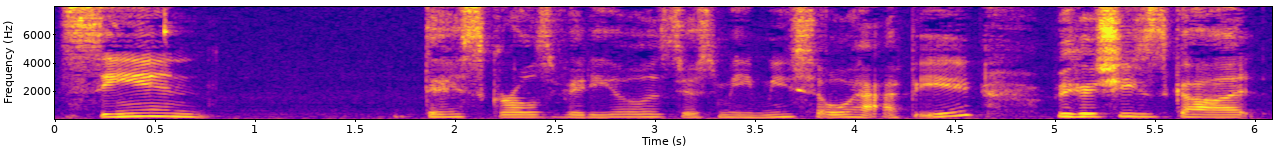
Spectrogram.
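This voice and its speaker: Young woman, strong New York accent, gravelly low voice, blunt chatty makeup vlogger. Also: slow, darkish tone, slight background noise. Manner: chatty, blunt, says like a lot. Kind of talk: casual makeup tutorial chat.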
